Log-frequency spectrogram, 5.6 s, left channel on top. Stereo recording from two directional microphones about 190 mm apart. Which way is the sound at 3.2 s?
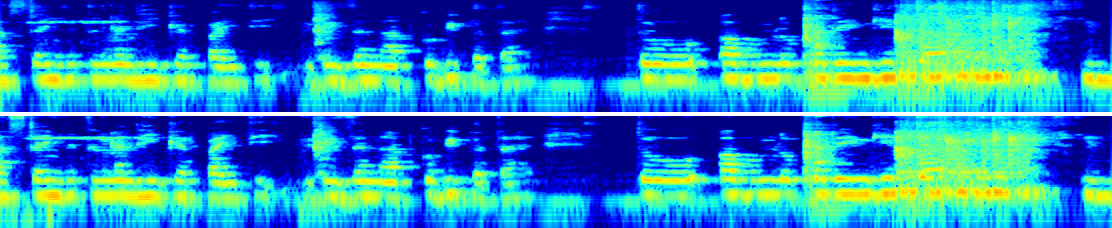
20° left (ahead or behind).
